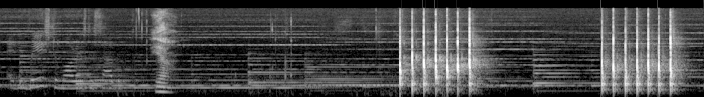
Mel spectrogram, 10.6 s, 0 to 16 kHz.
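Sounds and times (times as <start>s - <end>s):
speech: 1.0s - 2.7s
sharp knocking on a wooden door late at night: 6.0s - 7.4s, 9.0s - 10.4s.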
